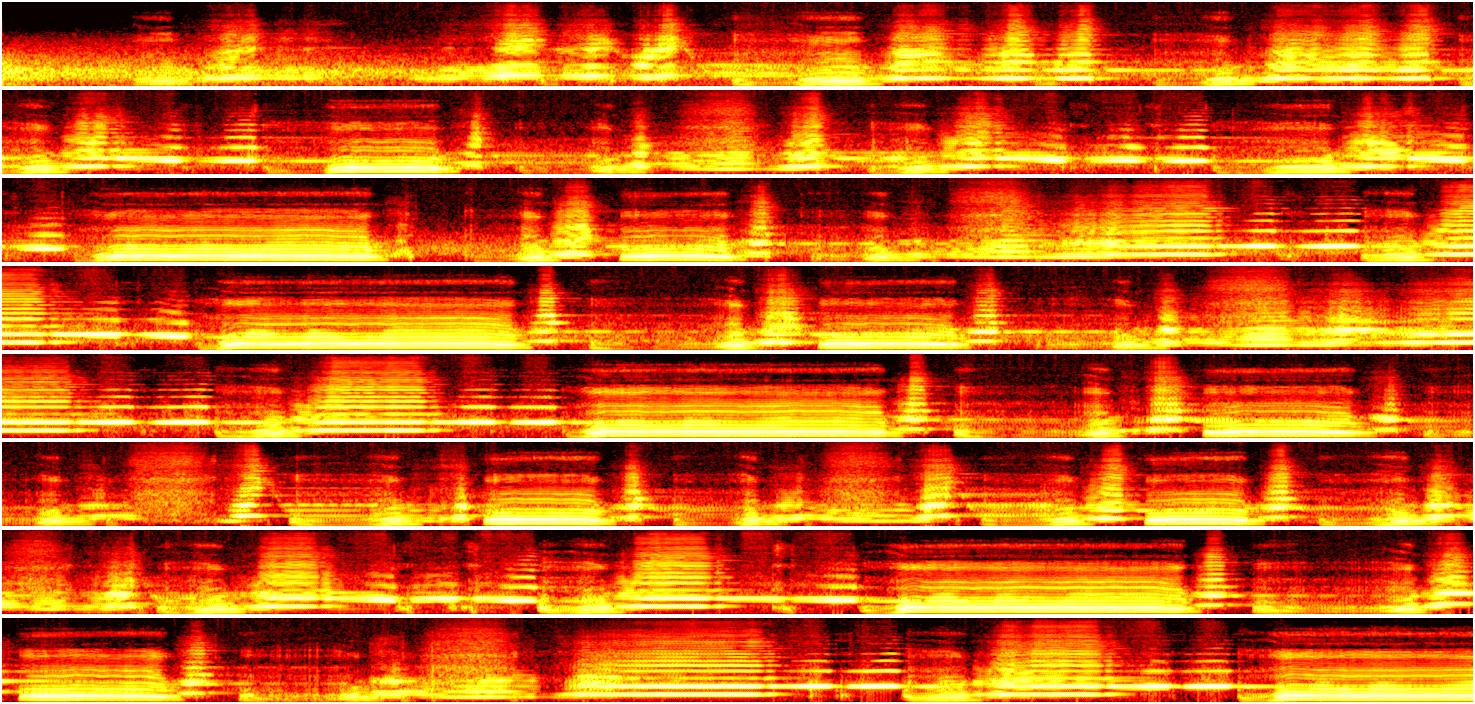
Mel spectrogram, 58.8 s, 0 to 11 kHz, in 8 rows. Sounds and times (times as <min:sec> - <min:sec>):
Shofar: 0:00.0 - 0:58.8
Wind instrument, woodwind instrument: 0:00.0 - 0:58.8.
